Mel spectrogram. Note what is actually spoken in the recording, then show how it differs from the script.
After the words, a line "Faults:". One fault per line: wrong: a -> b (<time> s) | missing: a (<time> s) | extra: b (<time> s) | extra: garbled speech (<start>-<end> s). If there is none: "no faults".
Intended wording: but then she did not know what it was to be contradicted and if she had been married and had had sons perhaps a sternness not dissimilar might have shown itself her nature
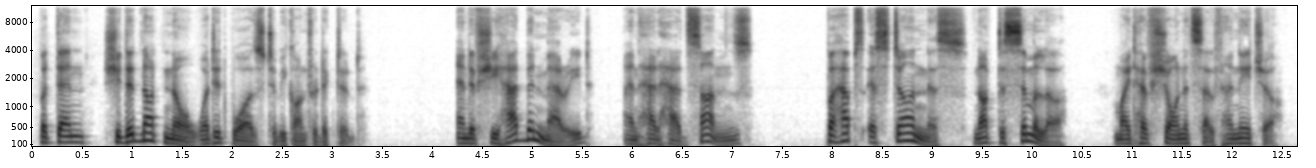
but then she did not know what it was to be contradicted and if she had been married and had had sons perhaps a sternness not dissimilar might have shown itself her nature
Faults:
no faults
